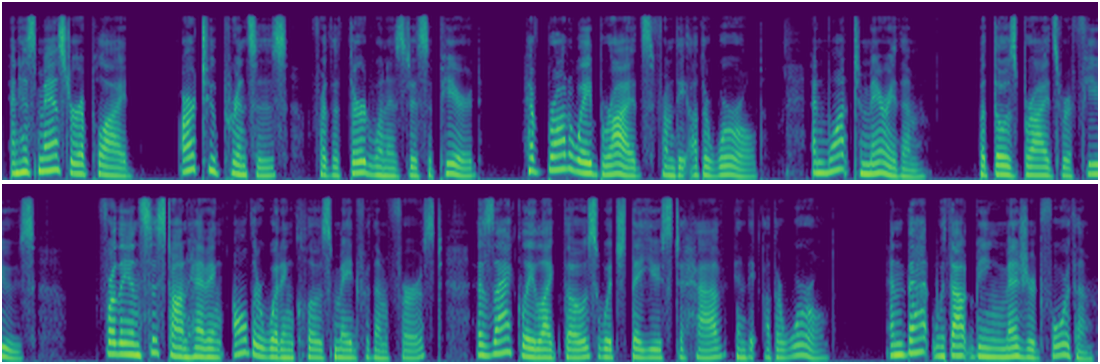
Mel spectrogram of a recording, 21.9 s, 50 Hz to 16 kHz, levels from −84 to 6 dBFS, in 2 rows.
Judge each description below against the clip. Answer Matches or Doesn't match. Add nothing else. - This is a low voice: Doesn't match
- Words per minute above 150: Matches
